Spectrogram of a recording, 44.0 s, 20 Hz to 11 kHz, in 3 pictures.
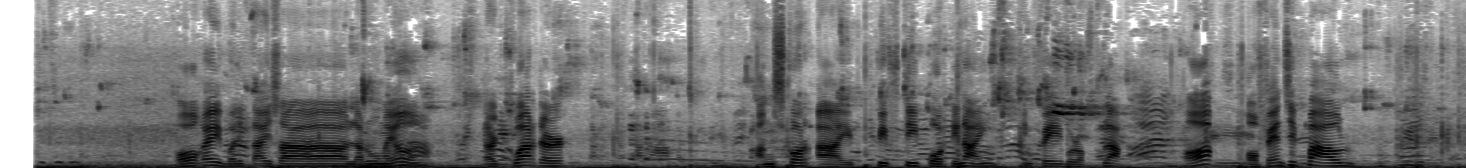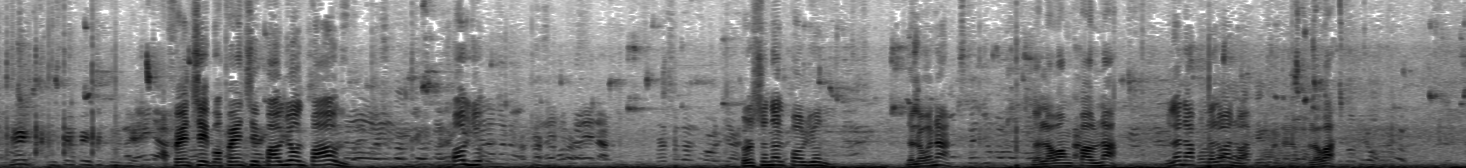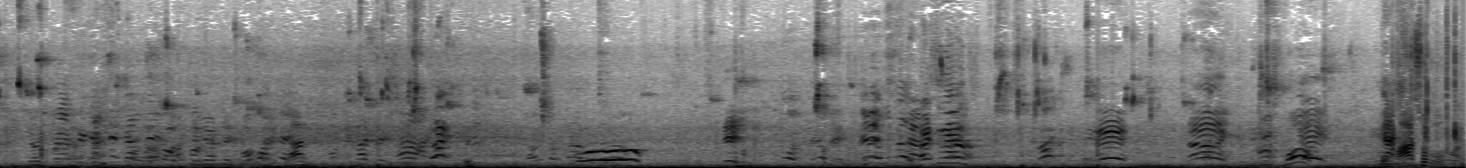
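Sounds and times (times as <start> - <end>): outdoor basketball court noise: 0.4 - 43.9
man talking: 1.8 - 5.7, 6.5 - 28.8
players' voices: 1.8 - 43.9
basketballs bouncing on hard court: 5.8 - 17.1, 24.4 - 25.2, 25.9 - 30.6.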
